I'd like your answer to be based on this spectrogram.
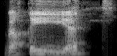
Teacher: فعندما سكنت الحرف، سكون التاء يجب أن آتي فيه بالهمس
